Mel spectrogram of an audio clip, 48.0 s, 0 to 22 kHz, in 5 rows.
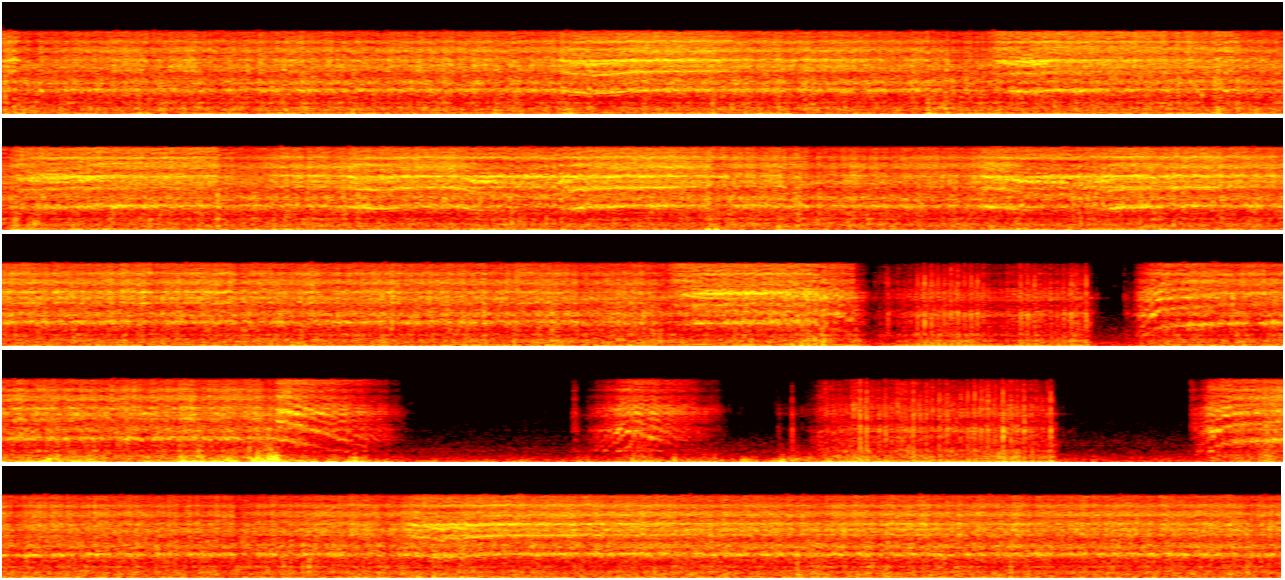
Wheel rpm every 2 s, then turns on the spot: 230, 230, 230, 230, 230, 230, 220, 230, 220, 230, 230, 240, 170, 40, 200, 150, 10, 20, 30, 210, 230, 230, 230, 240.
34-36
